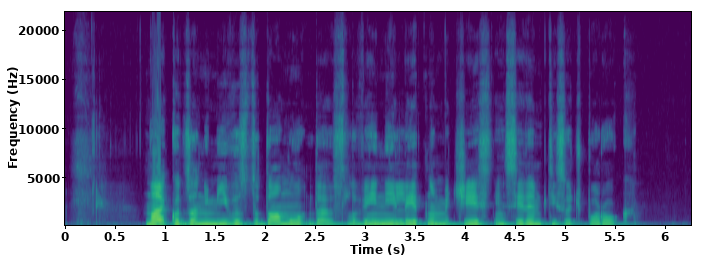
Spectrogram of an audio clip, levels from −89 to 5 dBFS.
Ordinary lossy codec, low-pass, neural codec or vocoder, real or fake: none; none; none; real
